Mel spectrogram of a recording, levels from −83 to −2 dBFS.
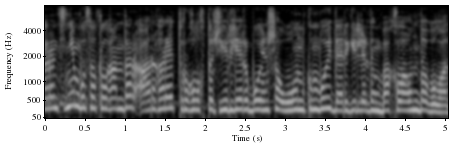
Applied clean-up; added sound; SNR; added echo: none; none; none; none.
